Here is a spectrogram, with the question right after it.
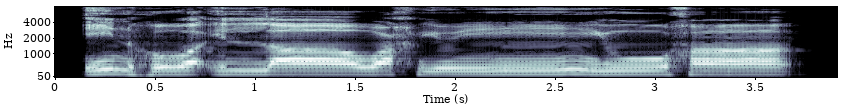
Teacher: نون ساکن کے بعد ہا پیش والی ہے، ہا چونکہ حروف حلقی میں سے ہے، نون ساکن پر اظہار ہوگا ایک حرکت کی مقدار سے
